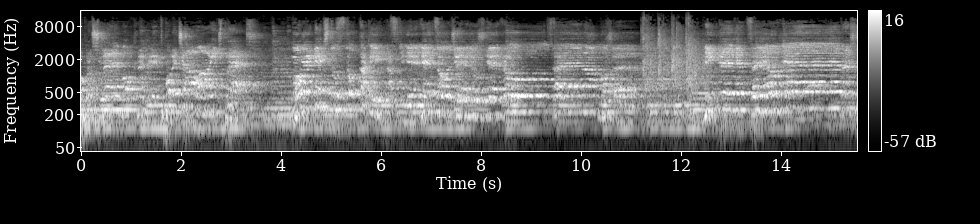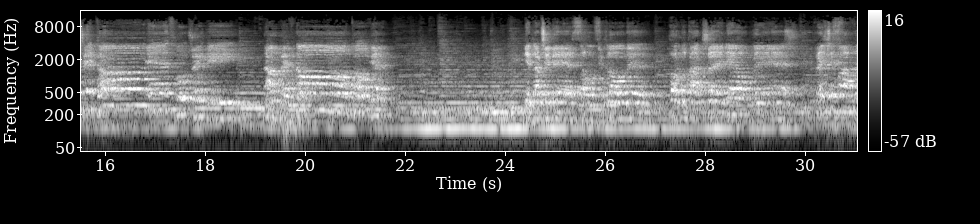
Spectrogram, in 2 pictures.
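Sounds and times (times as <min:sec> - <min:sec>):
men singing together: 0:00.0 - 0:03.6, 0:04.2 - 0:22.0, 0:24.3 - 0:31.0
acoustic guitar: 0:00.0 - 0:31.0.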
